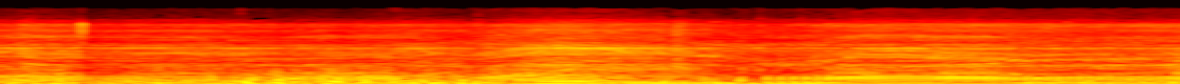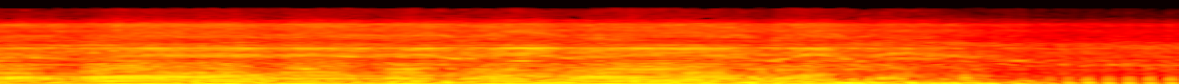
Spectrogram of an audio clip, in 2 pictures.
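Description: A motorcycle engine revs loudly up close.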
